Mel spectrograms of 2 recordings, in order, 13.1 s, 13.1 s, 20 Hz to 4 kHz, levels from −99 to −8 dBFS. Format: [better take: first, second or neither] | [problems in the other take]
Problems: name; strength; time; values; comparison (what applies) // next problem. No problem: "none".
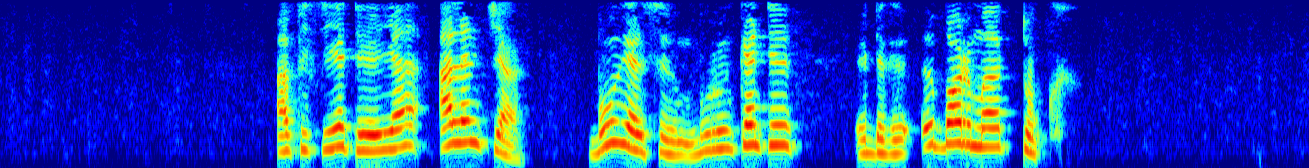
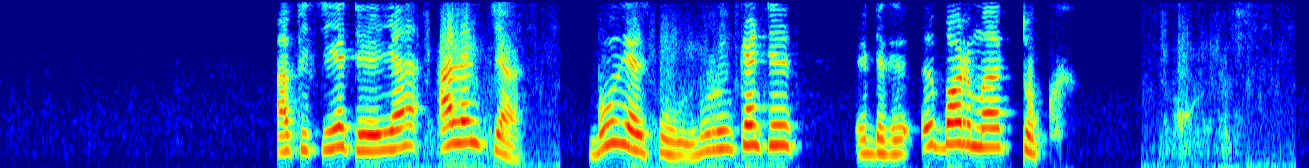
first | noise reduction (neural separator model SepFormer DNS4)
